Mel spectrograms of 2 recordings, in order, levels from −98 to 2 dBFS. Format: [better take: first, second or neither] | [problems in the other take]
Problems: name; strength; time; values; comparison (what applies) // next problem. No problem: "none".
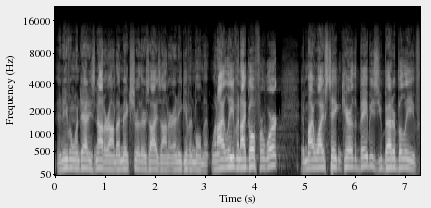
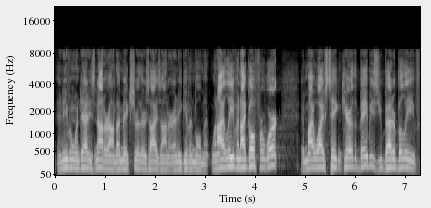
first | garbled, watery; slightly; nothing above 8.5 kHz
